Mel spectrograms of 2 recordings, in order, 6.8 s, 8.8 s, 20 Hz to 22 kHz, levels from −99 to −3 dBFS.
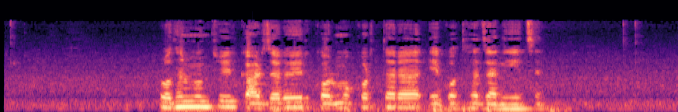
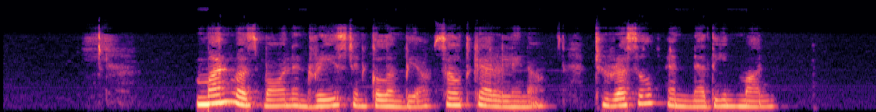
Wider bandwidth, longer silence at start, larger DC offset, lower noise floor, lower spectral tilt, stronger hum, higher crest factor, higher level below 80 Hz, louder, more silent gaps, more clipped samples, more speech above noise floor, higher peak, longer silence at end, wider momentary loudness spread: first, 11.5 kHz vs 9.4 kHz; first, 1.6 s vs 1 s; neither; second, -43 dBFS vs -71 dBFS; about the same, -6.5 dB/octave vs -5.5 dB/octave; neither; about the same, 16 dB vs 18 dB; first, -38 dBFS vs -56 dBFS; first, -14 LUFS vs -19 LUFS; neither; neither; second, 30 dB vs 54 dB; about the same, 0 dBFS vs -2 dBFS; first, 1.2 s vs 1.05 s; second, 8 LU vs 17 LU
